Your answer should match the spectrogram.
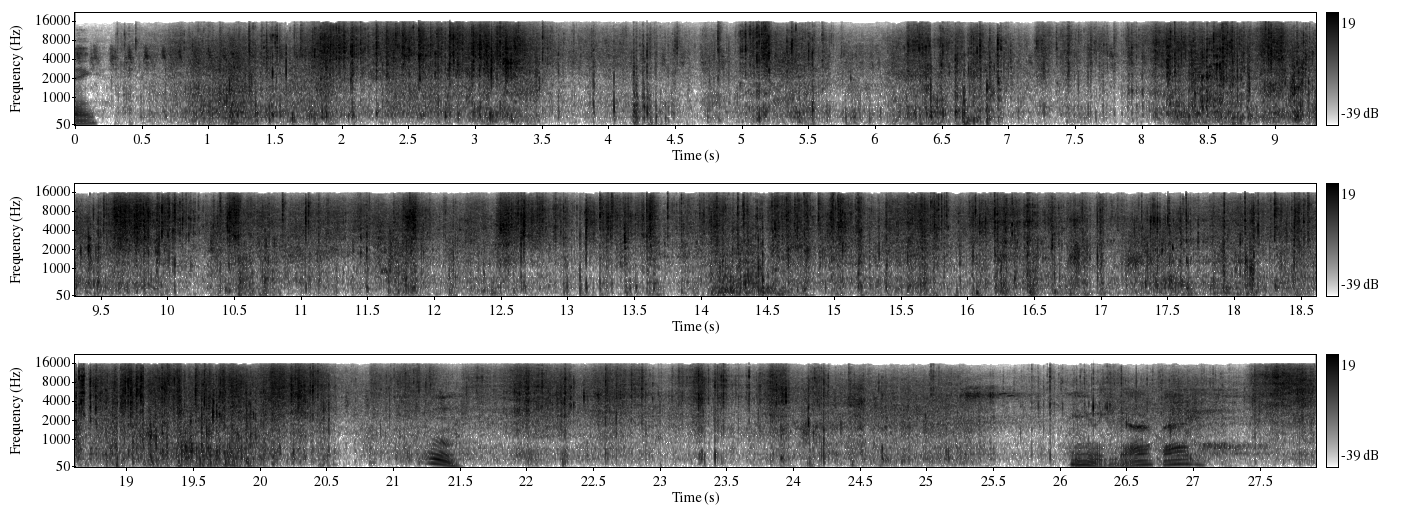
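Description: Branches and dry leaves brushing, snapping and crackling against clothing and gear, with footsteps, as someone pushes through dense thorn bush; the sound comes in irregular bursts. One short sound that falls in pitch is heard about twenty-one seconds in.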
